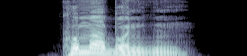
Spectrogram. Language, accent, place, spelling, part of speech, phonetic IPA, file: German, Germany, Berlin, Kummerbunden, noun, [ˈkʊmɐˌbʊndn̩], De-Kummerbunden.ogg
- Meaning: dative plural of Kummerbund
